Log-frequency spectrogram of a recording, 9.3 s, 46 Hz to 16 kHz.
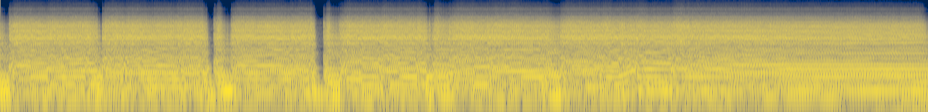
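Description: Distorted alternative rock guitar tone from an AmpliTube 5 amp simulator with a plexi-style amp and a second cab switched on, dense and loud, playing steadily with brief chord breaks throughout.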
